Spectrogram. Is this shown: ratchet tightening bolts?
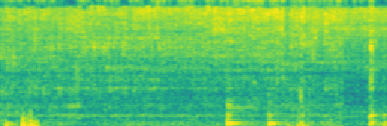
no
